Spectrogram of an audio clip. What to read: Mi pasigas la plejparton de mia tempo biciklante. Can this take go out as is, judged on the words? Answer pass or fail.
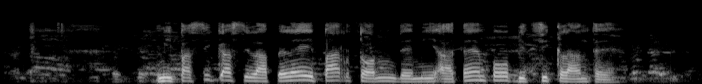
pass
